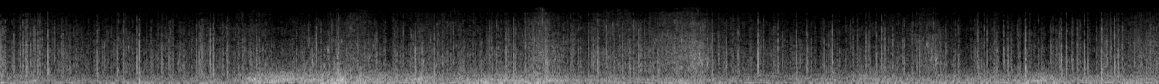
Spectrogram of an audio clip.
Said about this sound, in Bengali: শো শো বাতাসের গতি বেড়েই চলেছে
